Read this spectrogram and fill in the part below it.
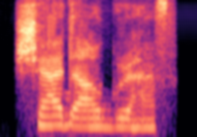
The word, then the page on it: shadowgraph: Indian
